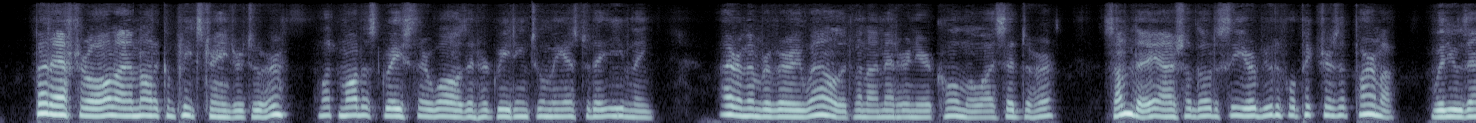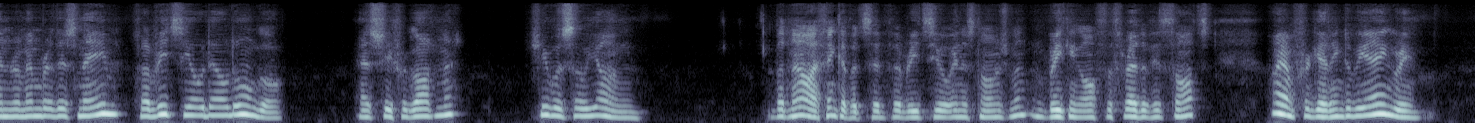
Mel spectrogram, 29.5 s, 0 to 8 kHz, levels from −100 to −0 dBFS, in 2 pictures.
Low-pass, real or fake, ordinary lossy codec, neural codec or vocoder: 7.2 kHz; fake; AAC, 32 kbps; codec, 16 kHz in and 24 kHz out, 1 kbps, XY-Tokenizer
